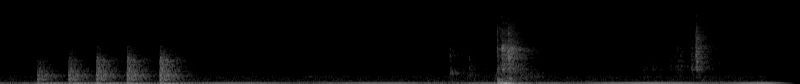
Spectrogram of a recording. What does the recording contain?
Knock on office door
Knocking on an office door. The rude bugger inside the office doesn't have the common courtesy to answer, so the knocker enters anyway oping to steal some instant noodles. Just kidding, it's just a knock.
